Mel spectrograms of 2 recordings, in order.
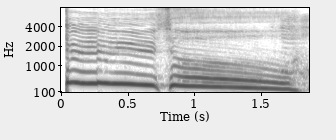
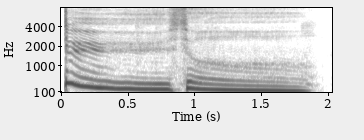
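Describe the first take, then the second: First: Put-on high, loud, wailing toddler Diesel. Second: Put-on toddler voice. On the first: Mother imitating her toddler shouting the dog's name. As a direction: belt it out like a stubborn little kid. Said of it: "Auden would be like". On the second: Mother imitating her toddler's answer to her sister, drawn out. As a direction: say it like a little kid answering. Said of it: "Auden would go".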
